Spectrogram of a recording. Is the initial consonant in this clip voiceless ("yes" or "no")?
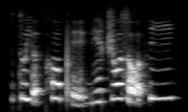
yes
